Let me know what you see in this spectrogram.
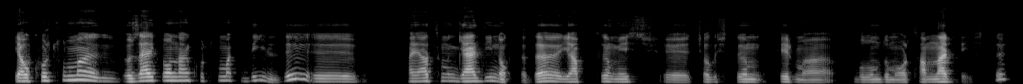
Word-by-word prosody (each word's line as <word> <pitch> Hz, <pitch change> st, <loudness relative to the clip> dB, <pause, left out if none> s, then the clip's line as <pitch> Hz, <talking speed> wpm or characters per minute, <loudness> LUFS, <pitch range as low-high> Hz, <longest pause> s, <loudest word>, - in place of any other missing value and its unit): Ya, 155 Hz, -, +8 dB
o 150 Hz, -, +4 dB
kurtulma, 200 Hz, +5 st, +3 dB
ııı, 145 Hz, -5 st, -4 dB
özellikle 170 Hz, +6 st, +5 dB
ondan 180 Hz, 0 st, +3 dB
kurtulmak 180 Hz, +2 st, -8 dB
değildi. 140 Hz, -, -7 dB
Eee, 135 Hz, -, -3 dB, 0.5 s
hayatımın 155 Hz, +2 st, -2 dB
geldiği 145 Hz, +3 st, +5 dB
noktada 135 Hz, -, +1 dB
yaptığım 125 Hz, +1 st, -2 dB
iş, 120 Hz, 0 st, -7 dB
eee, 105 Hz, -2 st, -6 dB
çalıştığım 115 Hz, 0 st, -6 dB
firma, 105 Hz, -4 st, -5 dB, 0.2 s
bulunduğum 115 Hz, 0 st, -7 dB
ortamlar 120 Hz, +4 st, +3 dB
değişti. 235 Hz, 0 st, -12 dB
135 Hz, 115 wpm, -27 LUFS, 115-170 Hz, 0.5 s, Ya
